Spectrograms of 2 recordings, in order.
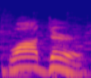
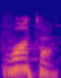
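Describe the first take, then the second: First: The middle sound is a soft D. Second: The middle sound is a clear T.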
